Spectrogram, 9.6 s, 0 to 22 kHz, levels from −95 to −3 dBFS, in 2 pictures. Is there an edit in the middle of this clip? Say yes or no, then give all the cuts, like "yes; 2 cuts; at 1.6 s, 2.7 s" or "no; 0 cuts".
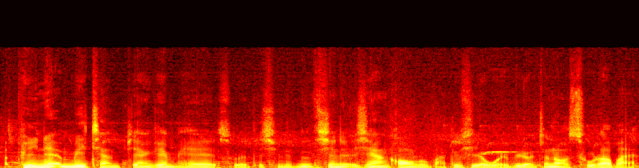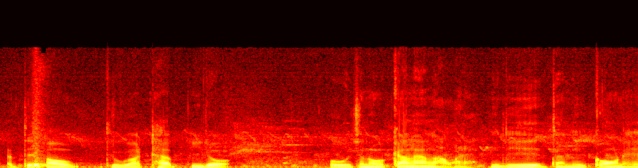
yes; 1 cut; at 5.1 s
